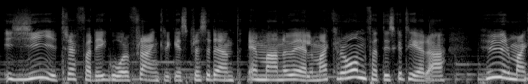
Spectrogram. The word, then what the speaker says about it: Emmanuel Macron: Emmanuel Macron, vilket gött uttal du hade på den.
